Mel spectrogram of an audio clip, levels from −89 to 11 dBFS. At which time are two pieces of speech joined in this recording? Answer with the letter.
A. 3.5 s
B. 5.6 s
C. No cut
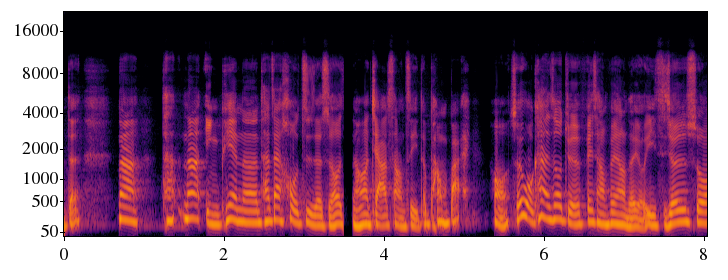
A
